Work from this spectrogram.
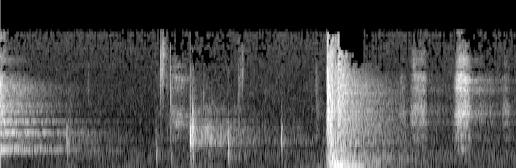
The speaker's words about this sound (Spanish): La puerta se ha cerrado.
